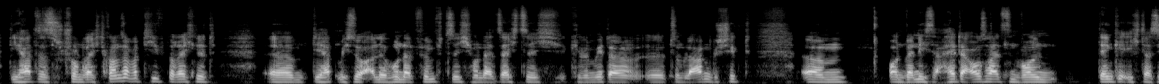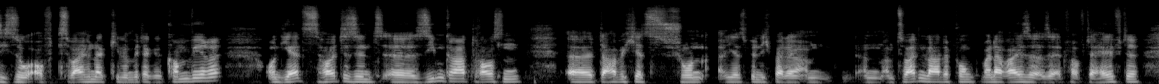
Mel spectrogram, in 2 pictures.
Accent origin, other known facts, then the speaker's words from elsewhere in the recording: Flensburg, Schleswig-Holstein, Germany; now in Königs Wusterhausen, Germany; Stamme ich ja aus, danke, stamme ich ja aus Flensburg, also habe ich mich auf den Weg gemacht von Königswusterhausen nach Flensburg.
